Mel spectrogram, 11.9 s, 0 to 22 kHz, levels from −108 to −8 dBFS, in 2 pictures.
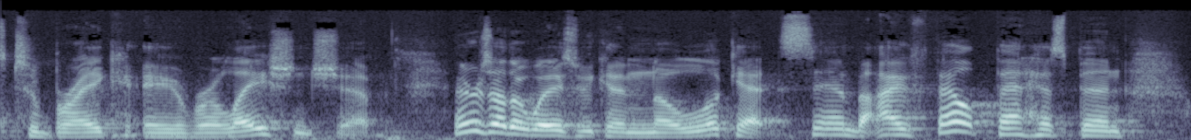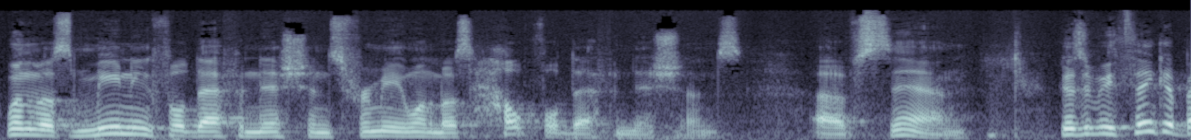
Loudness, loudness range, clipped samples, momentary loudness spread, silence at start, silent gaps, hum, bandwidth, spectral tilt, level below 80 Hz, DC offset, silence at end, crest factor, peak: -30 LUFS; 5 LU; under 0.1%; 11 LU; 0 s; none; none; 16 kHz; -4.5 dB/octave; -62 dBFS; under 0.1%; 0 s; 18 dB; -12 dBFS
